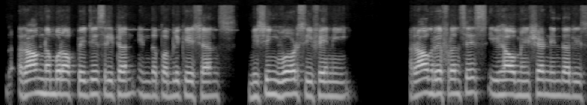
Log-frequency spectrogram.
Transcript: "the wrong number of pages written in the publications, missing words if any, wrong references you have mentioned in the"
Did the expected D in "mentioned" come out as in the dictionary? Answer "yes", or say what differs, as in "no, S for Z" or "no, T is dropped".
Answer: yes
